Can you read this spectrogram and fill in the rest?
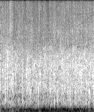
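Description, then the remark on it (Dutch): Dense, sustained applause from a theater audience as the actors run onto the stage after a nearly three-hour performance, a steady, thunderous roar of many hands clapping at once, loud and filling the whole stretch without pause. “Totdat de acteurs het toneel op komen rennen om een daverend applaus in ontvangst te nemen.”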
